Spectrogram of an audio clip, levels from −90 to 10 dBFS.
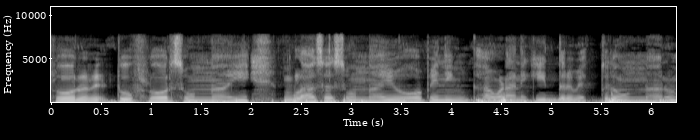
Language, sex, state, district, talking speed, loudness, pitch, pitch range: Telugu, male, Andhra Pradesh, Sri Satya Sai, 115 wpm, -19 LUFS, 125 Hz, 125-135 Hz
